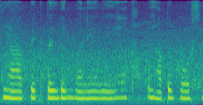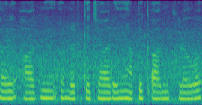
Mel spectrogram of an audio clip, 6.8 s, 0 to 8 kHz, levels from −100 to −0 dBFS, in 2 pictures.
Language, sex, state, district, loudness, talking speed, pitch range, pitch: Hindi, female, Haryana, Rohtak, -18 LUFS, 205 wpm, 195-210 Hz, 200 Hz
